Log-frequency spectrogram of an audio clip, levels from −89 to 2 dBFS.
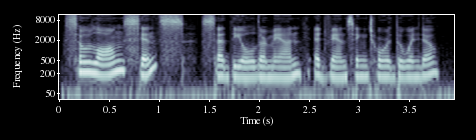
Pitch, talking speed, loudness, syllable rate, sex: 185 Hz, 165 wpm, -17 LUFS, 4.8 syllables/s, female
